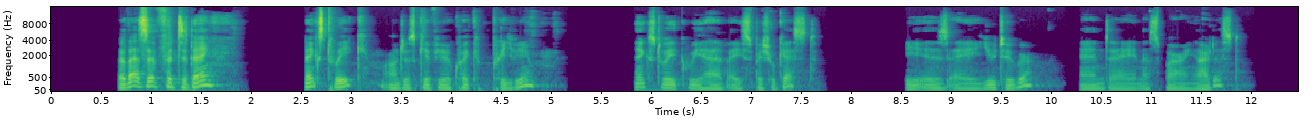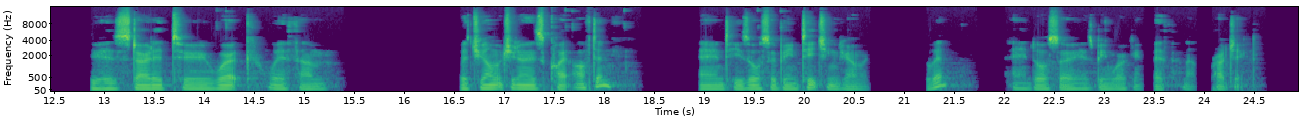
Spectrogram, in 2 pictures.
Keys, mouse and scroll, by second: 4.3 click, 7.7 click, 12.1 click, 12.1-12.9 scroll, 14.2 click, 15.9 click, 17.7 click, 18.6 click, 19.8 click, 20.1-20.8 scroll, 21.5-24.6 scroll.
